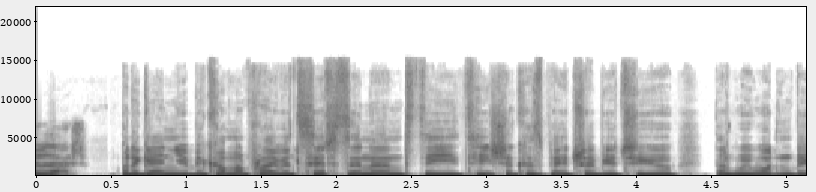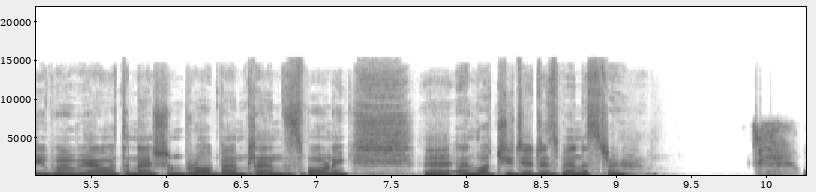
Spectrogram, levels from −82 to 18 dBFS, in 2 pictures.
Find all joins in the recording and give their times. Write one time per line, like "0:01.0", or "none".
0:07.9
